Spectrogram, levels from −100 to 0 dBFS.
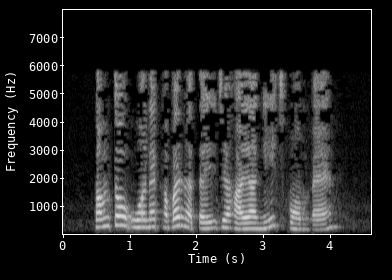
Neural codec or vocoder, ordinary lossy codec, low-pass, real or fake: codec, 16 kHz, 16 kbps, FunCodec, trained on Chinese and English, 50 frames a second; MP3, 24 kbps; 7.2 kHz; fake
